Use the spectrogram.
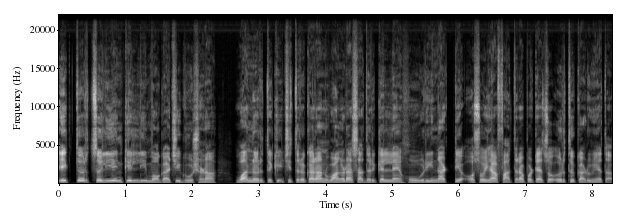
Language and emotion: Goan Konkani, neutral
